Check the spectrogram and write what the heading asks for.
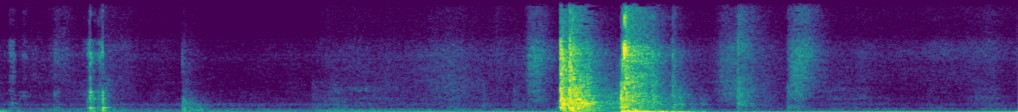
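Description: Kitchen cupboard doors being handled: a few light clicks, then two loud knocks close together about three seconds in, followed by softer knocks.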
